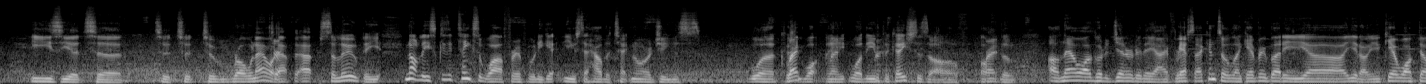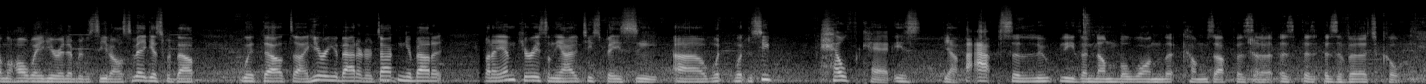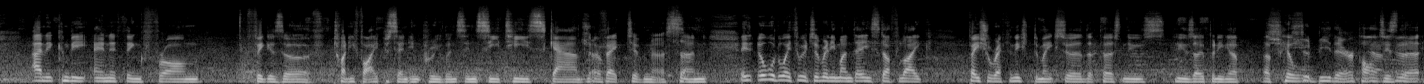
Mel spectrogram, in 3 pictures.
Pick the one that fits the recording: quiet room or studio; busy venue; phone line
busy venue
